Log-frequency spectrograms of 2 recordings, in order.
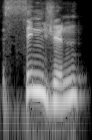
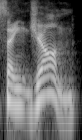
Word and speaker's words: St John: it does and and in some cases it is pronounced St John but in other cases it can actually be pronounced singen so I don't know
